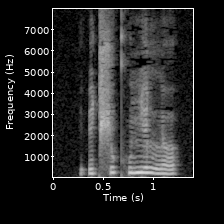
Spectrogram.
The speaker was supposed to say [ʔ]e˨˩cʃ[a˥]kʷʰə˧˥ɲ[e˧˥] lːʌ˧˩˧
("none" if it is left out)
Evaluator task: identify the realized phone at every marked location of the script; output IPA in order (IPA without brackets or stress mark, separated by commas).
ʔ, ə˥, e˥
